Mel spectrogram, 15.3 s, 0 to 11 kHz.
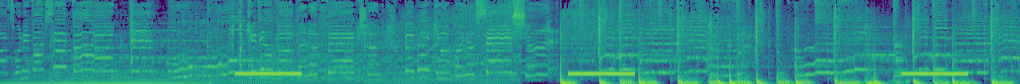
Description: Ringback tone (Europe, 425 Hz), with noise.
